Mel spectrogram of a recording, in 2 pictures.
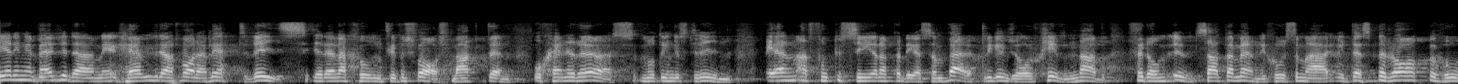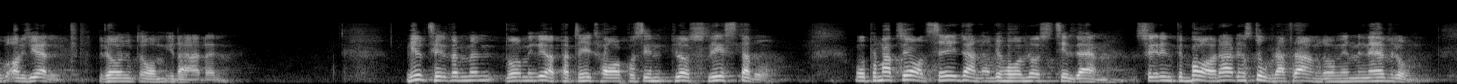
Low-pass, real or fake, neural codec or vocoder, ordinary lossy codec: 7.2 kHz; fake; codec, 44.1 kHz, 2.6 kbps, DAC; none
